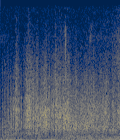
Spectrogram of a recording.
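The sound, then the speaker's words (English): A bomb explosion sound effect: a loud, continuous rumbling roar with heavy low-end boom and broad hiss, holding steady for about two seconds without a sharp attack. No voices. “Bombs, air horn.”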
